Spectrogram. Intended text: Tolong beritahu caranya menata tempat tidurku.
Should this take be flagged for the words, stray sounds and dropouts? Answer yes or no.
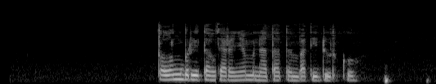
no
